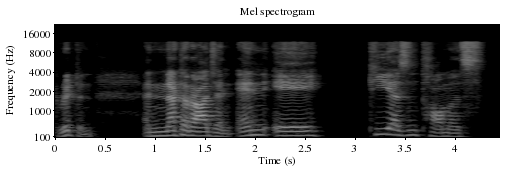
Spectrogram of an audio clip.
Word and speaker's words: Natarajan: It's like salt and pepper shaker, but it's is how it's phonetically like written, and Natarajan, Nat as in Thomas, R as in Robert, A Jack, Jan.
